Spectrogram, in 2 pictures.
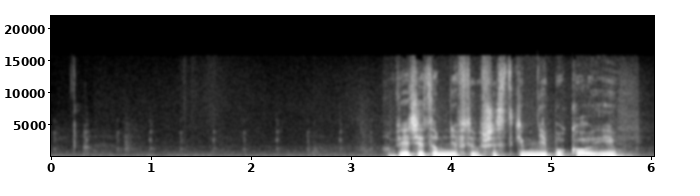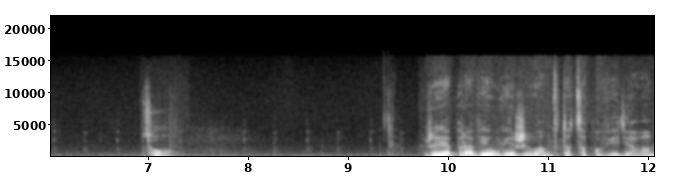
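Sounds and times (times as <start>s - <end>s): faint even ticking: 0.0s - 12.0s.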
